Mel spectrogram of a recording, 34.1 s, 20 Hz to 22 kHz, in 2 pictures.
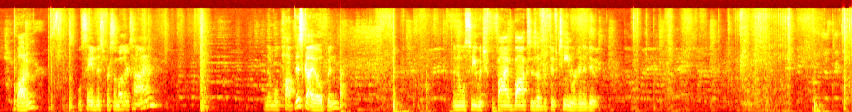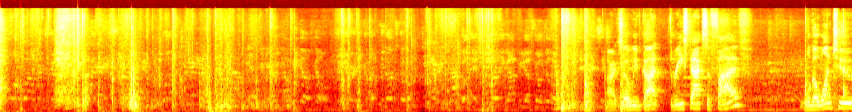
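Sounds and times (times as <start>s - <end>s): faint background music: 0.0s - 34.0s.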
